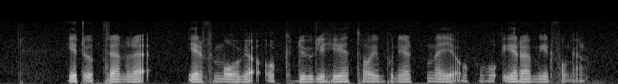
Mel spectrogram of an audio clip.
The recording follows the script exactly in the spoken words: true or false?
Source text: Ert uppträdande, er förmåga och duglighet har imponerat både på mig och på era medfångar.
false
